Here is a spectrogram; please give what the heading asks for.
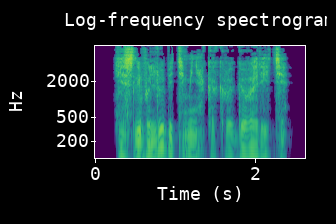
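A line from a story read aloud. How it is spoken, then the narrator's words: Whisper. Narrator (Russian): прошептала она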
